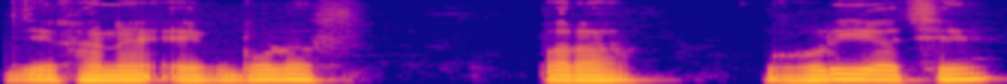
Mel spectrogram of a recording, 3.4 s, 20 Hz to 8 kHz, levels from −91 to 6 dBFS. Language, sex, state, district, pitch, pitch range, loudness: Bengali, male, West Bengal, Malda, 130 Hz, 125-140 Hz, -14 LUFS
